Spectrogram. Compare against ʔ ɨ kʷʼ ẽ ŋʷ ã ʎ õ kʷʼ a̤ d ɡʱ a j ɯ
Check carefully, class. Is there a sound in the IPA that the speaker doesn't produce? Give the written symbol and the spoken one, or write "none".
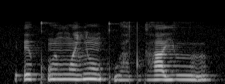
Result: ɨ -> e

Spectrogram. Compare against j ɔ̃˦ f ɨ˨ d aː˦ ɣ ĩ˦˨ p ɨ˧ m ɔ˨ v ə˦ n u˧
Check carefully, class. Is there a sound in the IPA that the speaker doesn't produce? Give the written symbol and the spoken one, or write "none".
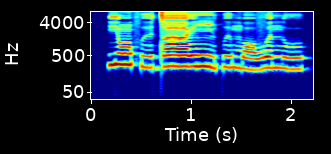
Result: none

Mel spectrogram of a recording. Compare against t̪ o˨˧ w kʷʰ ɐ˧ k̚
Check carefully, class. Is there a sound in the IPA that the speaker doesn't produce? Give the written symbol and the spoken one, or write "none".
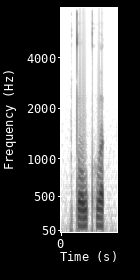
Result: none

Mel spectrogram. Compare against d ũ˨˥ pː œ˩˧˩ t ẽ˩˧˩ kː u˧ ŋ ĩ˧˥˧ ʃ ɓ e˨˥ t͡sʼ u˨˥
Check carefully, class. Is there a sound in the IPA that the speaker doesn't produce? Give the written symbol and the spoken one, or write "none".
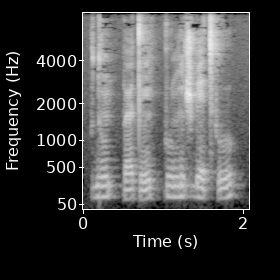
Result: none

